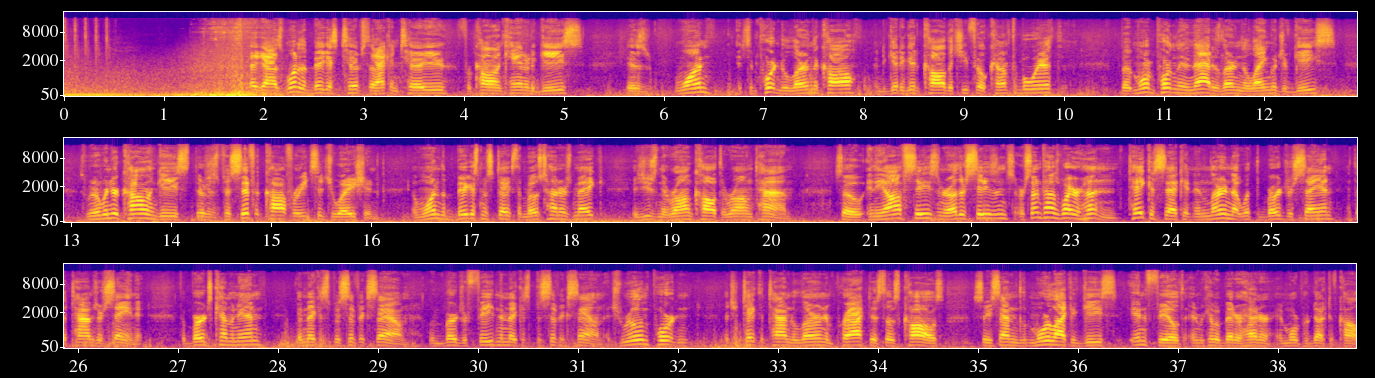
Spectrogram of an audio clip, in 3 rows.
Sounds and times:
Speech: 1.8s - 10.0s, 10.6s - 38.7s.

